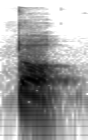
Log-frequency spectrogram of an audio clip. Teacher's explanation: मूर्धन्य अल्पप्राण अघोष वर्ण होता है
